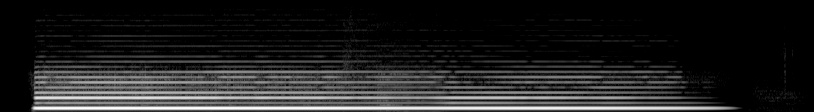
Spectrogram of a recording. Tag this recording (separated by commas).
Wind instrument, Musical instrument, Music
